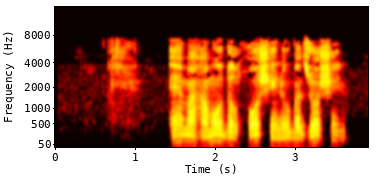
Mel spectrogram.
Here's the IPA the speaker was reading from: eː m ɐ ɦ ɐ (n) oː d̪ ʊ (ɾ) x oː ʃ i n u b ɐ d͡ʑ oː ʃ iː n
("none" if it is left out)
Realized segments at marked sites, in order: m, l

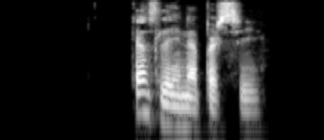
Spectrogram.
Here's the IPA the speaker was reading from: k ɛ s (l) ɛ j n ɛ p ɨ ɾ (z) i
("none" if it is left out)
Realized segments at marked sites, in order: l, s

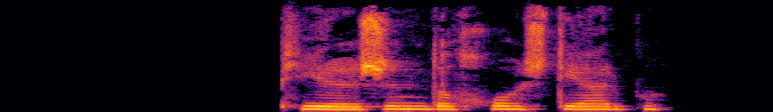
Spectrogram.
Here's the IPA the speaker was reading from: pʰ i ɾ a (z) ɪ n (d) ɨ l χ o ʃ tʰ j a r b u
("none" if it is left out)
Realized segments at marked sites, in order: ʒ, d

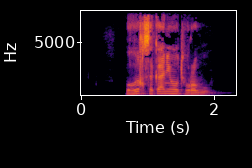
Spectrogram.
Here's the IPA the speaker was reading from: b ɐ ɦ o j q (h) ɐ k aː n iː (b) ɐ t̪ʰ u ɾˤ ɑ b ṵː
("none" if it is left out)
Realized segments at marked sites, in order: s, w

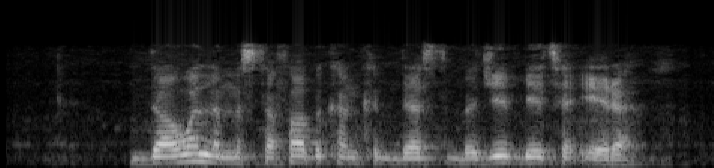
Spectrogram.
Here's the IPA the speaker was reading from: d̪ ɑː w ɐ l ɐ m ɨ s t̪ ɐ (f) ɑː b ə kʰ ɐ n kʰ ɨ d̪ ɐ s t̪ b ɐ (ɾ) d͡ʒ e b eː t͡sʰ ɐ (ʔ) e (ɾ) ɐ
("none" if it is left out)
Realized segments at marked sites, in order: f, none, ʔ, ɾ

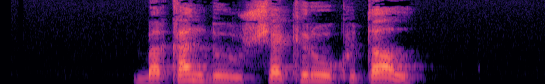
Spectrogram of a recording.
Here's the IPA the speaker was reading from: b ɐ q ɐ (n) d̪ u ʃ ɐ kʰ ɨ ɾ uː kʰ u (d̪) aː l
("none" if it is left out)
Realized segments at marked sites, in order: n, t̪

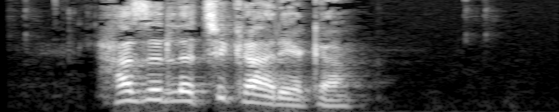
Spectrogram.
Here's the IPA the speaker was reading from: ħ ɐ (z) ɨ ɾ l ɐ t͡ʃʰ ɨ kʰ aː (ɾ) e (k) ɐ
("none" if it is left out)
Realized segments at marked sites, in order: z, ɾ, k

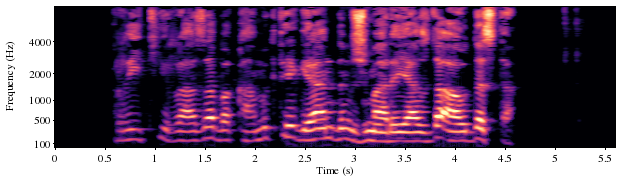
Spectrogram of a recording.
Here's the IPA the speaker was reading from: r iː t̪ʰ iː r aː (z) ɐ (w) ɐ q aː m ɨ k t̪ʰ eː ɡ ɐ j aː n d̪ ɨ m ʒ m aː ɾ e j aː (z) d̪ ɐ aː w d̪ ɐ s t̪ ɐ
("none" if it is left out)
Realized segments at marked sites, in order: z, b, z

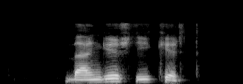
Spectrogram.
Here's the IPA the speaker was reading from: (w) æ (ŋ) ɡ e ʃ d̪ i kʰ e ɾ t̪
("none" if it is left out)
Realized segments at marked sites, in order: b, ŋ

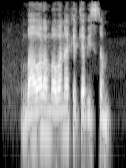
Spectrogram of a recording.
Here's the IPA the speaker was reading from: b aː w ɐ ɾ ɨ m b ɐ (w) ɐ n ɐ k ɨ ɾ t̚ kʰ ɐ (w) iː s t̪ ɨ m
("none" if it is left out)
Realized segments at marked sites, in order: w, b

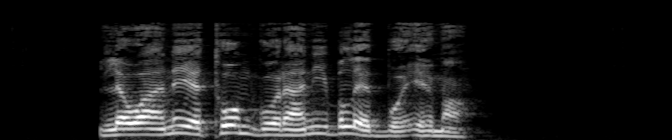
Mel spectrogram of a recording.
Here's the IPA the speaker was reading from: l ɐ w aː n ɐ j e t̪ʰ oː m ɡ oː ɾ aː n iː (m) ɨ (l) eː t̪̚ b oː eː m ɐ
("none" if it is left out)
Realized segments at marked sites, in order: b, l

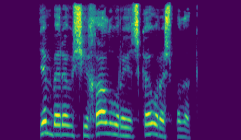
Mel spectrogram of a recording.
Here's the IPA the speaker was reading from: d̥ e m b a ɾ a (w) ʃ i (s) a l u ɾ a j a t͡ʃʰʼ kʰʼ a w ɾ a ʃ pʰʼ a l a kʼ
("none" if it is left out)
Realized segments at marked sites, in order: w, χ

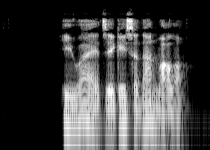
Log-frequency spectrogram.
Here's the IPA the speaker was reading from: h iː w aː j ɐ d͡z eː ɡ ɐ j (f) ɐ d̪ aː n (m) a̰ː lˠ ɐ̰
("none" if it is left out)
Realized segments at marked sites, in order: s, m

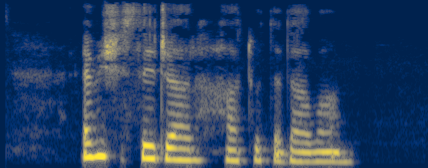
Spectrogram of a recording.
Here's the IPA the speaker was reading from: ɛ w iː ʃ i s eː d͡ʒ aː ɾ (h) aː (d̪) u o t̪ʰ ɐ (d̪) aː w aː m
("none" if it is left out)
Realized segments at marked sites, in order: h, t̪, d̪

